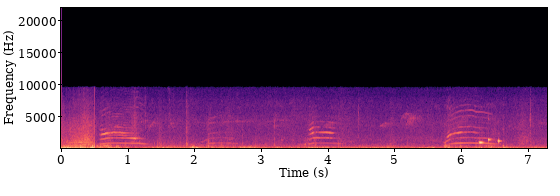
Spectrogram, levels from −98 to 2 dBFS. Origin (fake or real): real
